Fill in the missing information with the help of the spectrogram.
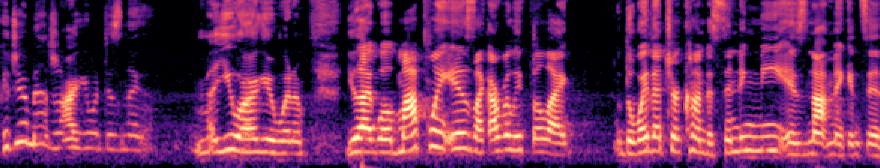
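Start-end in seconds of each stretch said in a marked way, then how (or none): none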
